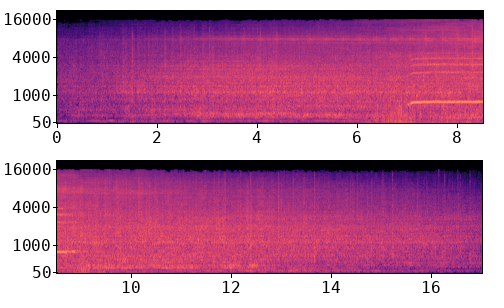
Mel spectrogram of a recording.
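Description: OO gauge model steam train running past, its running noise building and then slowly fading, with a steam whistle sounding once for about two seconds near the middle.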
